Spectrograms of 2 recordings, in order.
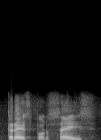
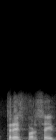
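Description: First: It is spoken slowly. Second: It is spoken quickly. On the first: "Le voy a hacer más lentito" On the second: "Lo voy a hacer rápido"

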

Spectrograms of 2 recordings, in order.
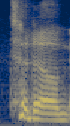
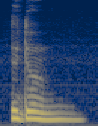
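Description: First: It begins with a clear T sound. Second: It begins without a clear T sound. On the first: The speaker calls it wrong. "is not ta-dum" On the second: The speaker calls it right. "It's not a T sound"

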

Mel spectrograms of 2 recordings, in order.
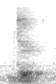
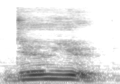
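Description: First: The words are squeezed into one short syllable. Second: Both words are said fully and separately. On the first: "do と短く発音します" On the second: "do you と言ってもいいですが、ネイティブはこのように発話せず"

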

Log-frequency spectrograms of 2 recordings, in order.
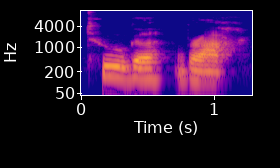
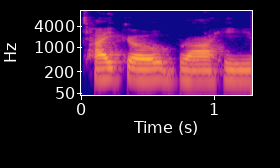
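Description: First: The name is pronounced in a Danish way. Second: The name is pronounced in an English way. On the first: "the pronunciation of the Danes themselves" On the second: "English speakers from different countries, including professors, pronounce his name in different ways"

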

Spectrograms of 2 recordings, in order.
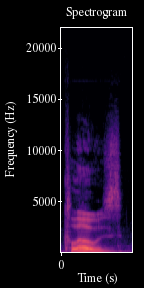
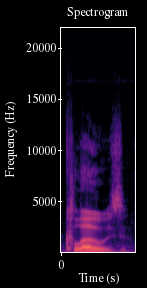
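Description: No difference in how they are said.

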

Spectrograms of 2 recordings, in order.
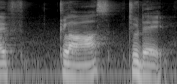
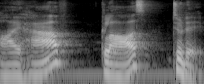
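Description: First: 'I have' is shortened to one syllable. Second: 'I have' is said as two full words.

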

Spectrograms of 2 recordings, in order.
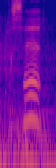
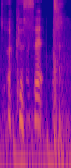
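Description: First: The words are said casually and run together. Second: Each sound is articulated crisply and distinctly.

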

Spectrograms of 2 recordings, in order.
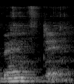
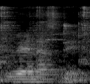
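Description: First: The word is said with two syllables. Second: The word is said with three syllables. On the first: The speaker calls it right. "टू syllables" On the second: The speaker calls it wrong. "not Wednesday"

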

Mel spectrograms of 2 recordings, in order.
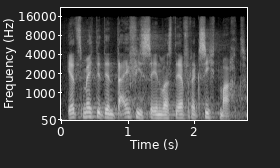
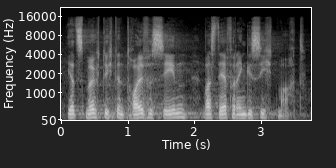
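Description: First: It is spoken in a regional German dialect. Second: It is spoken in standard High German.

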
